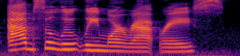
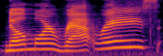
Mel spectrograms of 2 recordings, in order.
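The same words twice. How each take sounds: First: Absolutely punched as a firm answer; stress on Absolutely. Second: Slow, loud mock-doubtful question; drawn out rising question; teasing question. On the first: Pretend. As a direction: lean hard on Absolutely.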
